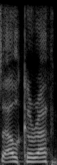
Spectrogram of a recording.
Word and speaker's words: Alcaraz: Carlos Alcaras Garfia Spanish pronunciation Carlos Alcarath Garia born 5th May 2003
